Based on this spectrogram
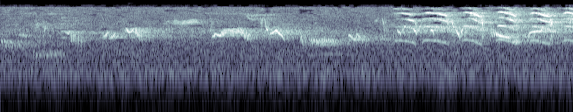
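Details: Birds singing in a Himalayan oak forest in the hills of Himachal, India. Bright chirps and short slurred whistles overlap from several birds, growing busier and louder in the second half.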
